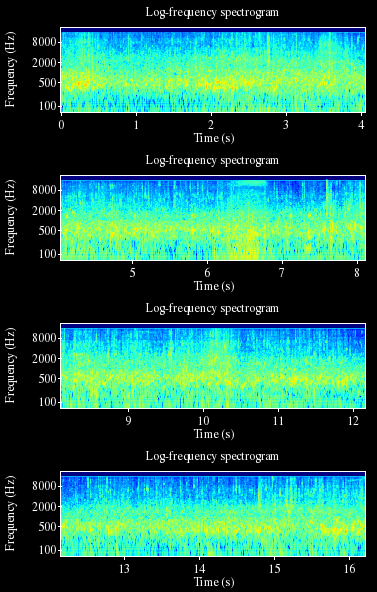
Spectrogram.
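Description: River current flowing steadily around a wading angler, with a few faint splashes and ticks.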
